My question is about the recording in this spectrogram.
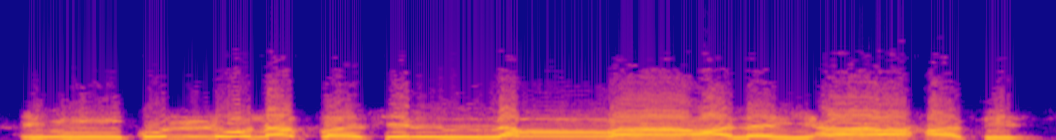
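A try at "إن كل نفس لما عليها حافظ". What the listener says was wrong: Huruf fa bukan huruf qalqalah. Jangan kita qalqalahan, jangan nafsil nafa. Nah, itu qalqalah ya.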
